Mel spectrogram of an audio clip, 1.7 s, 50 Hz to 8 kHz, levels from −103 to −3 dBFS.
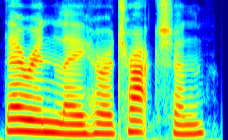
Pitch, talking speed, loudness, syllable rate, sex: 215 Hz, 140 wpm, -16 LUFS, 4.7 syllables/s, female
